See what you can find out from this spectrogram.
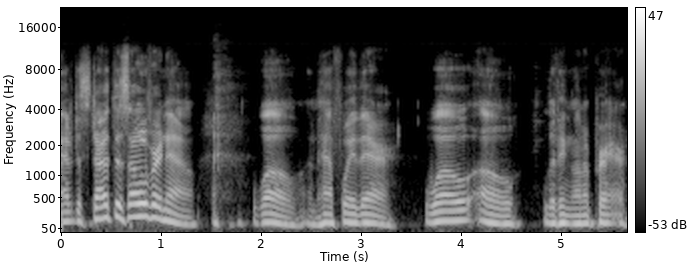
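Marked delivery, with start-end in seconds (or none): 1.9-5.7 flat, level, completely unvaried monotone. Host reading out a listener's message the way she asked: monotone. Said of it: "Abby wanted that written or read in monotone".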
